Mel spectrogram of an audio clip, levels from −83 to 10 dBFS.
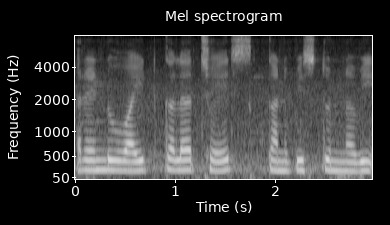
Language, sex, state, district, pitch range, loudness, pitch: Telugu, female, Telangana, Mahabubabad, 195-210 Hz, -14 LUFS, 205 Hz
